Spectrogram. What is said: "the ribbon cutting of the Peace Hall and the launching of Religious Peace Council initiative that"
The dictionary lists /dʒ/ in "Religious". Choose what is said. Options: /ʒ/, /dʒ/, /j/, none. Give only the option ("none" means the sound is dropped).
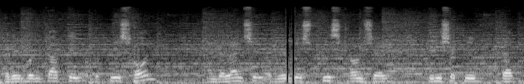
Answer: none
